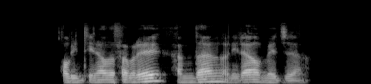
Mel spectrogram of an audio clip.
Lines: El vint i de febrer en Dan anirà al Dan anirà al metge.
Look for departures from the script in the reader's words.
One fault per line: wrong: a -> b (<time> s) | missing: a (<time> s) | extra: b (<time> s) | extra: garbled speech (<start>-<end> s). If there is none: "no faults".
extra: nou (1.0 s)
missing: Dan anirà al (2.7 s)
